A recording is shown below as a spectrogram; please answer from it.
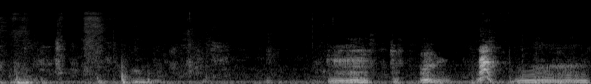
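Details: Rottweilers, older dogs putting a young male in his place during a squabble over a toy at home: scattered panting and soft huffs, then three bursts of low, rumbling grumbling growls in the second half, with a person speaking nearby.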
